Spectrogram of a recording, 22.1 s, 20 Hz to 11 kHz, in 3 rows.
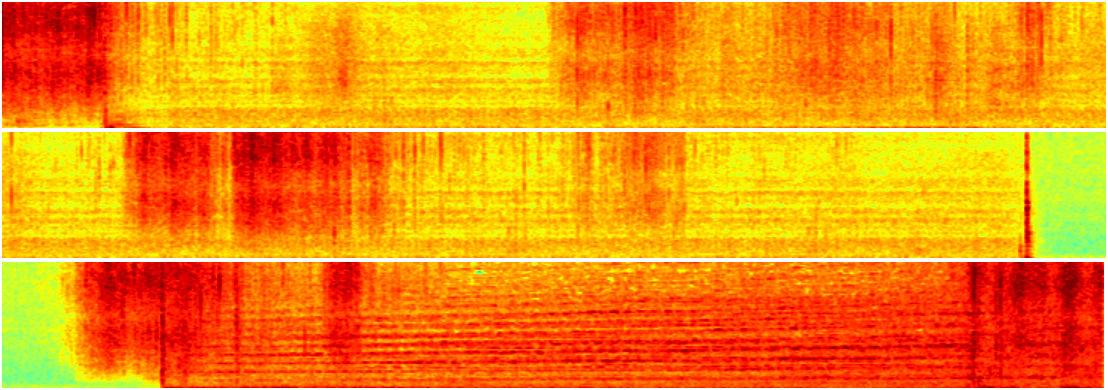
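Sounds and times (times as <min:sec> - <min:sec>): steady low hum: 0:00.0 - 0:22.0
deep rumble: 0:00.8 - 0:12.9, 0:15.8 - 0:22.0
airy hissing swells: 0:01.8 - 0:12.0.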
